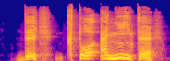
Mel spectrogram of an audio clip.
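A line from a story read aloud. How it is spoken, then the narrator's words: Angry breathless shout. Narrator (Russian): удалось все же выкрикнуть ему сквозь гневную одышку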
